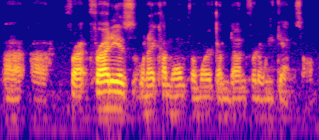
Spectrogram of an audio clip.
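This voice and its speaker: A man's voice: fairly low pitch, steady tone, moderate pace, vocal fry, slightly rough, rough recording. A middle-aged man co-hosting a live online show, chatting in an easygoing, rambling way with many uhs. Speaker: co-host of a live advocacy show. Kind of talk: casual chat.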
